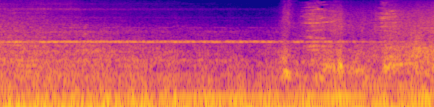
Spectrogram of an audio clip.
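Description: Film-trailer sound design: a heavy, deep rumble under a steady high-pitched ringing tone that stops just before the end, with a sharp hit about a second and a half in.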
